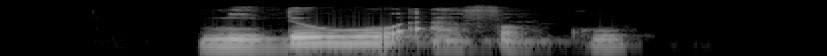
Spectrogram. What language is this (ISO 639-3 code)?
gej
